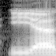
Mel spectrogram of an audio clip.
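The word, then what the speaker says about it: ي: ইয়া জিহ্বার মাঝ হতে নরমভাবে আদায় হবে।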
